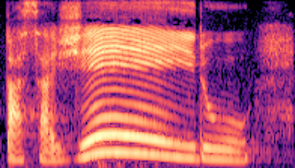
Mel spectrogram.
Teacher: ela tem a penúltima sílaba tônica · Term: paroxítona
